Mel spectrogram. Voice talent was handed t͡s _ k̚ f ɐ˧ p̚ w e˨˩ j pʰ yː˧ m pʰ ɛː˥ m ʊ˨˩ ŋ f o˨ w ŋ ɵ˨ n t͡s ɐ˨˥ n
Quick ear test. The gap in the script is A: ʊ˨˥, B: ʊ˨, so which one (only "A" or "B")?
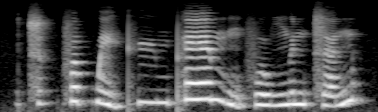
B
